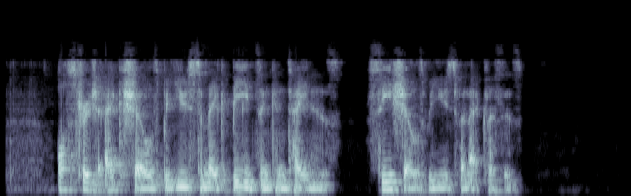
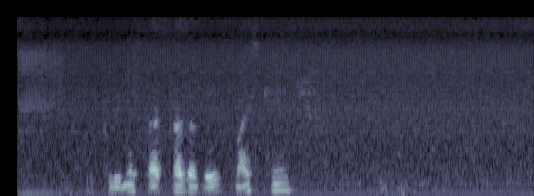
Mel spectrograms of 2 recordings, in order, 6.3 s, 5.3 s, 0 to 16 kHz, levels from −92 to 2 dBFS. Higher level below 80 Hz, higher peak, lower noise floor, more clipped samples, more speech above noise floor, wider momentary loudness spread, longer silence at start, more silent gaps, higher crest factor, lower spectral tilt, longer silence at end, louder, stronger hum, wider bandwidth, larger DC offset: about the same, -54 dBFS vs -58 dBFS; first, -2 dBFS vs -12 dBFS; first, -80 dBFS vs -52 dBFS; neither; first, 62 dB vs 21 dB; second, 12 LU vs 20 LU; first, 0.6 s vs 0.15 s; neither; about the same, 18 dB vs 22 dB; first, -8.5 dB/octave vs -6 dB/octave; first, 1.15 s vs 0 s; first, -18 LUFS vs -32 LUFS; neither; second, 6.2 kHz vs 11.5 kHz; neither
